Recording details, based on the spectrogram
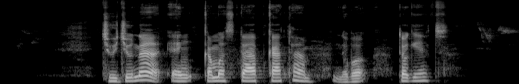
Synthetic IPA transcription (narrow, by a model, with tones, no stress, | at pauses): d͡ʒu˨d͡ʒu˨˦na˦˨ʔɛ˦ŋka˦mə˦sta˦p̚ka˦tʰa˦˨mnə˨bɔ˦tɔ˦ɡɛ˦t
